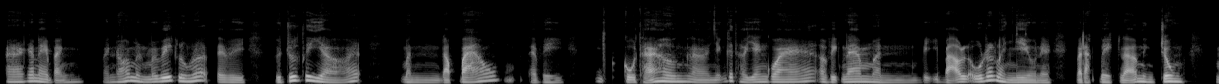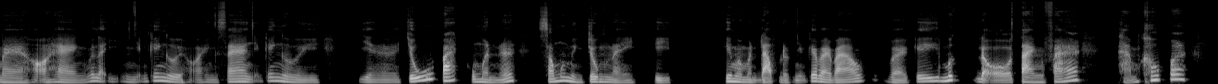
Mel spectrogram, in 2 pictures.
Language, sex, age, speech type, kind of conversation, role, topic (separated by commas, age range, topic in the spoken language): Vietnamese, male, 20-24, conversation, advice, user, Làm sao để tôi duy trì thói quen tập thể dục buổi sáng khi tôi thường bỏ giữa chừng?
